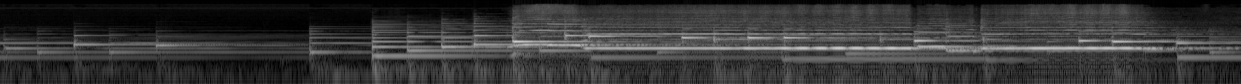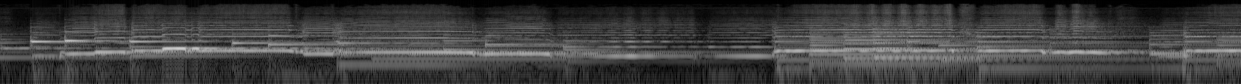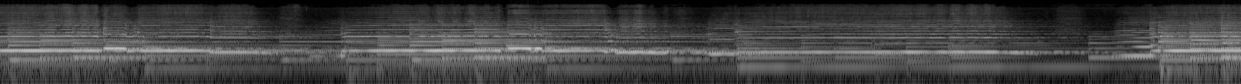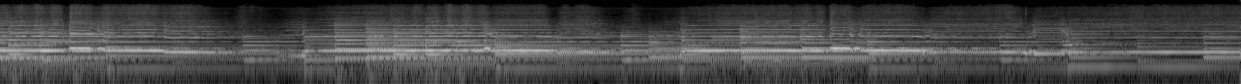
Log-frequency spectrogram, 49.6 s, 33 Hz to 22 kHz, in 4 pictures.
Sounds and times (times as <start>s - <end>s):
Music: 0.0s - 49.6s.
